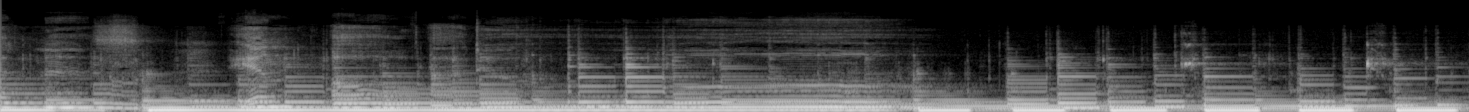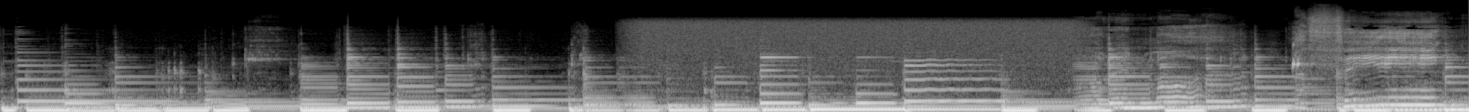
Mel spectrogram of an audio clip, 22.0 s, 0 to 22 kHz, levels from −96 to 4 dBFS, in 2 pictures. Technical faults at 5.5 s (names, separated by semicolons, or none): none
